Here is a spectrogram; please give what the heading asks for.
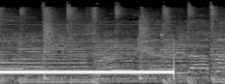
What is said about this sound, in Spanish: ir ya preparando la línea de teléfono y haciendo esa llamadita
